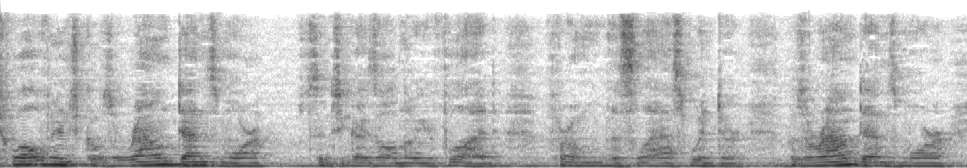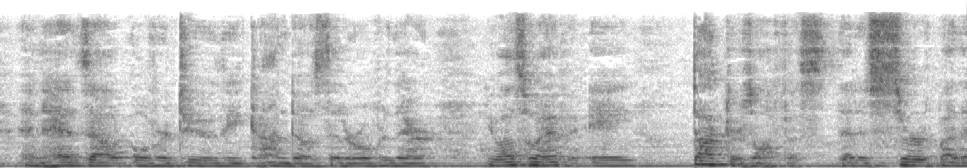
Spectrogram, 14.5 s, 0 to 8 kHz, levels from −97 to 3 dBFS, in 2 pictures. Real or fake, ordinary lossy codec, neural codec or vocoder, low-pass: fake; AAC, 48 kbps; codec, 16 kHz, 16 kbps, FreqCodec, larger model; 7.2 kHz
